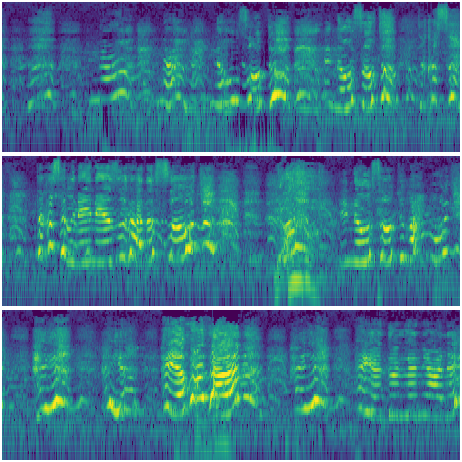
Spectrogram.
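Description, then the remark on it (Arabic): A child cries in wavering, high-pitched wails that rise and break repeatedly, over a bustle of background chatter and voices. “إن صوت بكاء الأطفال متشابه.”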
